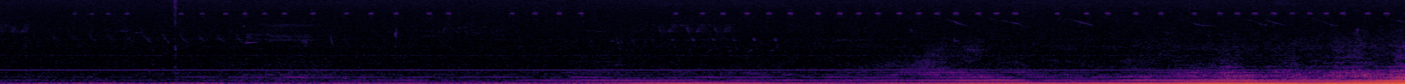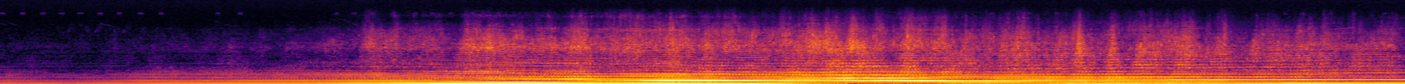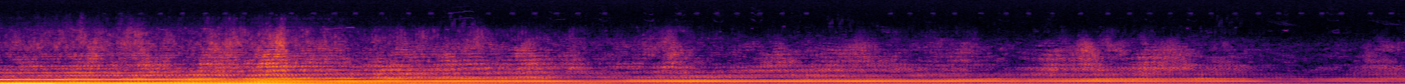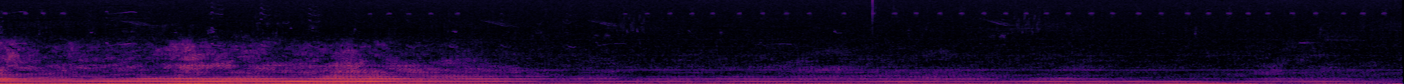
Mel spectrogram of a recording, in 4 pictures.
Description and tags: I live near a rural airport. Small-engine plane flying by. Distant sound, not close up. I left a lot of ambience on the front and back end so you can choose when to fade in and out.
airplane, fly-by, plane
